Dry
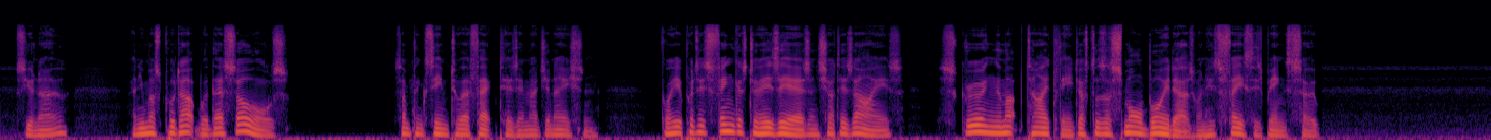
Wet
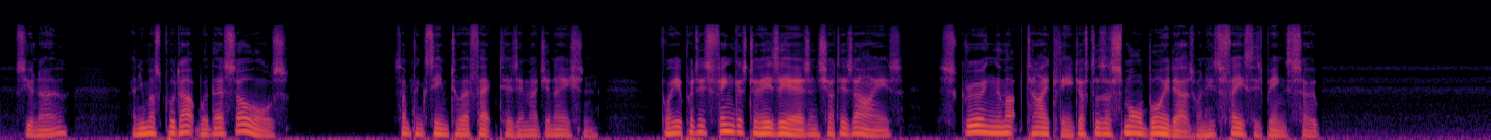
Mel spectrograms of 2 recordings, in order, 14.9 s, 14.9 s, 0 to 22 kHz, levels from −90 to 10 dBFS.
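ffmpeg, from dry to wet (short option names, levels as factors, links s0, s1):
-af "asetnsamples=n=441:p=0,asendcmd='5.16 equalizer g 12;8.93 equalizer g 5;10.27 equalizer g 14;11.16 equalizer g 6.5',equalizer=f=2300:t=o:w=0.22:g=0.5"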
